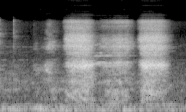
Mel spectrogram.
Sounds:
Sniff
